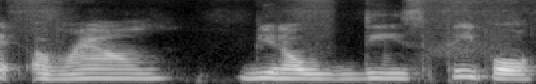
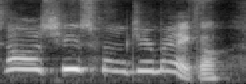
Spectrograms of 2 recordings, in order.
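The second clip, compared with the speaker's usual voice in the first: put-on little kids; 14 semitones higher than usual. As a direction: chirp it like a small kid pointing her out. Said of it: "I hear little kids".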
